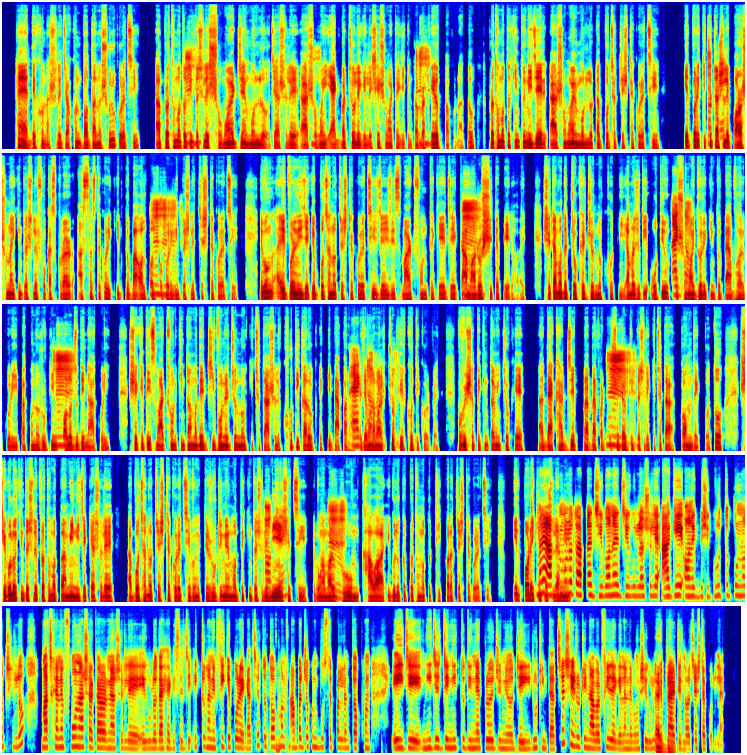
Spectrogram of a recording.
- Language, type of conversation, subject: Bengali, podcast, তোমার ফোন জীবনকে কীভাবে বদলে দিয়েছে বলো তো?
- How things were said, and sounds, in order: "বদলানো" said as "বদ্দানো"; in English: "gamma"; "সেক্ষেত্রে" said as "সেখেতে"; unintelligible speech; in English: "প্রায়োরিটি"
